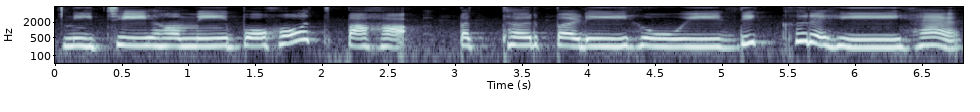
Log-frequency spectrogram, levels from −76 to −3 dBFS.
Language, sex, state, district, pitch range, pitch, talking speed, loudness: Hindi, male, Punjab, Fazilka, 230-255 Hz, 240 Hz, 90 wpm, -15 LUFS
